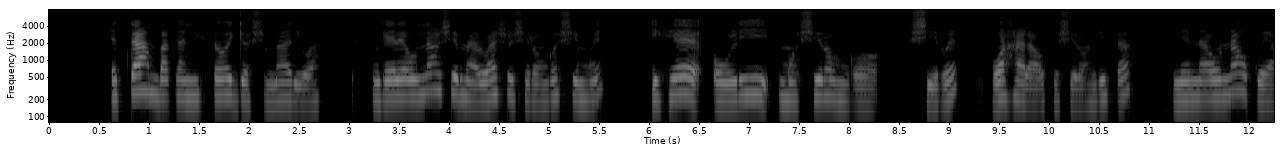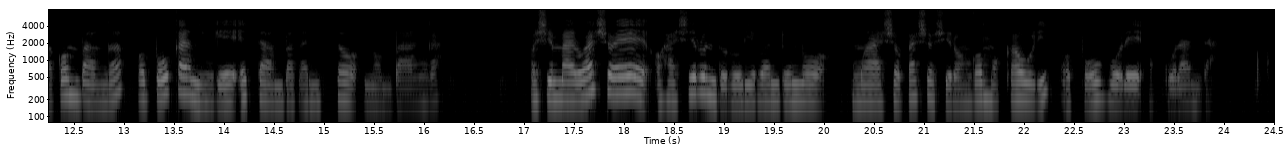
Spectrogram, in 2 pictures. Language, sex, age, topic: Oshiwambo, female, 25-35, finance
